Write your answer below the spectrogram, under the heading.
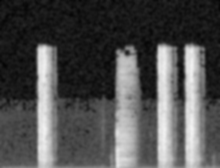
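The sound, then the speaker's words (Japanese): A camera shutter clicks four times as photos are taken: crisp, quiet snaps at uneven intervals, the second one softer and more drawn out, with silence in between. “写真に撮らなくていいんですか？”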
